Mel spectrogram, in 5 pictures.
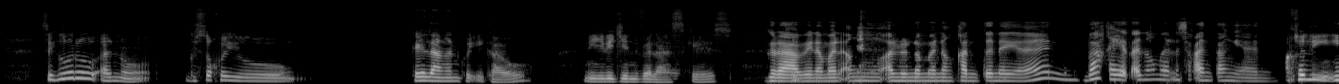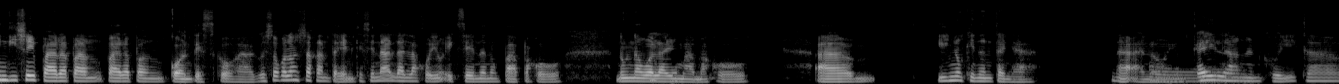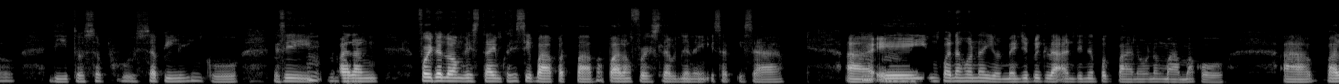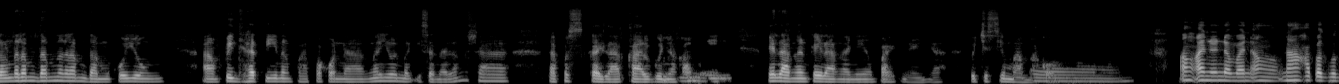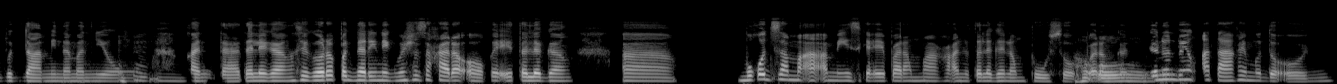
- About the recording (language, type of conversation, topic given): Filipino, podcast, Anong kanta ang lagi mong kinakanta sa karaoke?
- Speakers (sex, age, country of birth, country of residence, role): female, 25-29, Philippines, Philippines, host; male, 30-34, Philippines, Philippines, guest
- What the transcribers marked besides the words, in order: other background noise; chuckle; tapping; singing: "kailangan ko ikaw dito sa pus sa piling ko"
